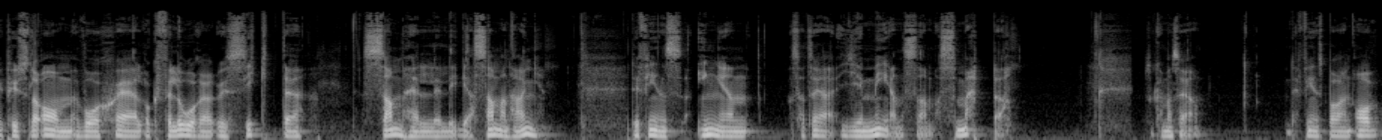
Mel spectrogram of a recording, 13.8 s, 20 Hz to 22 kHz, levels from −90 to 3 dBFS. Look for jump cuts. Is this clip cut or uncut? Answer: cut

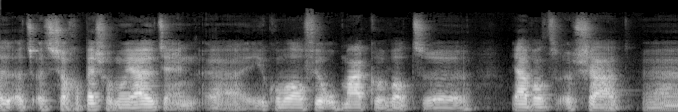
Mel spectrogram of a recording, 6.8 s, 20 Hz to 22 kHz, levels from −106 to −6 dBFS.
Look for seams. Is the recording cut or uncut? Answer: uncut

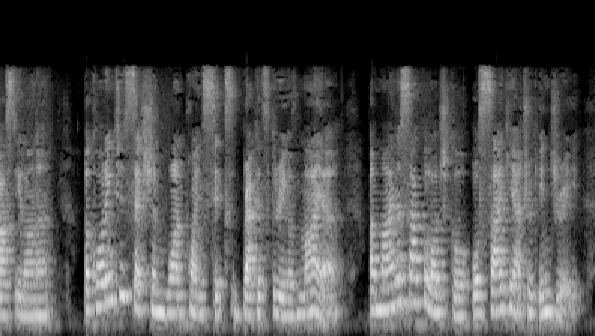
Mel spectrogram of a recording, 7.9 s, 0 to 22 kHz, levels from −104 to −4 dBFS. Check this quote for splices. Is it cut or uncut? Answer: uncut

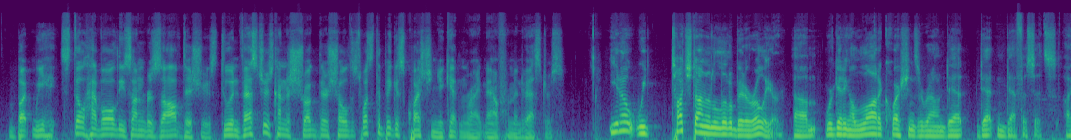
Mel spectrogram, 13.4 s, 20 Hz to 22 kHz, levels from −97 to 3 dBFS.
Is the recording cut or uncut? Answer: cut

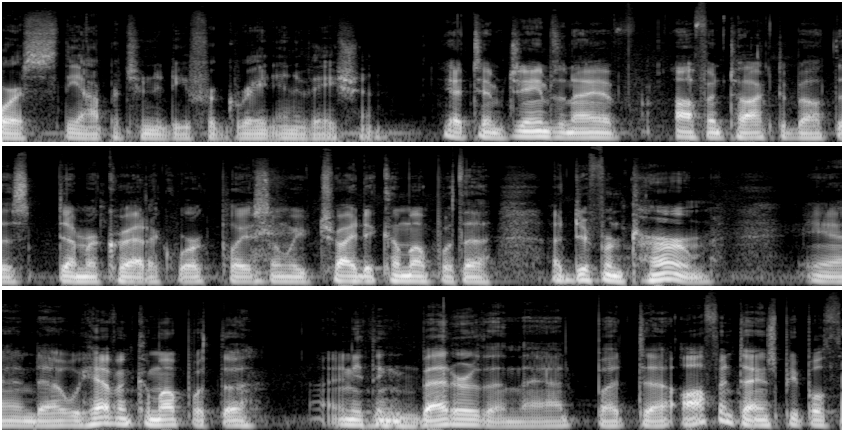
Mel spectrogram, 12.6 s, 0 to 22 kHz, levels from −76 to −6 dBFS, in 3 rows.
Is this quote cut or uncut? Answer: uncut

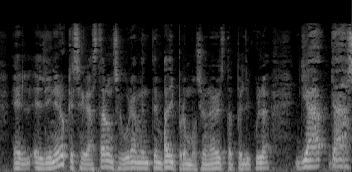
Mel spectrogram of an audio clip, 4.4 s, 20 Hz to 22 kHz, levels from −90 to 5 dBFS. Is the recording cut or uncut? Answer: cut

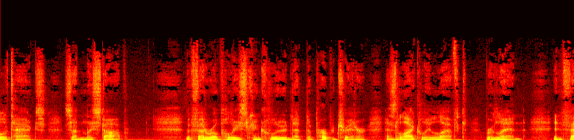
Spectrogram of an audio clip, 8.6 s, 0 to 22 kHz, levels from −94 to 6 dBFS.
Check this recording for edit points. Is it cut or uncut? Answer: uncut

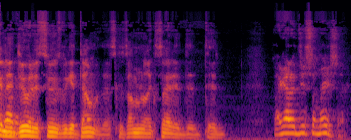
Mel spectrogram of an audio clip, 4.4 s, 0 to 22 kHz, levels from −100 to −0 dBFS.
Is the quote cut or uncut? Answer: uncut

